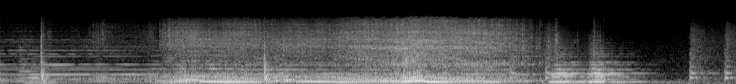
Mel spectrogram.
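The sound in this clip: Engines of two motorbikes and two cars racing along a narrow dusty track, loud revving with pitch that wavers up and down, swelling and easing again toward the end.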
